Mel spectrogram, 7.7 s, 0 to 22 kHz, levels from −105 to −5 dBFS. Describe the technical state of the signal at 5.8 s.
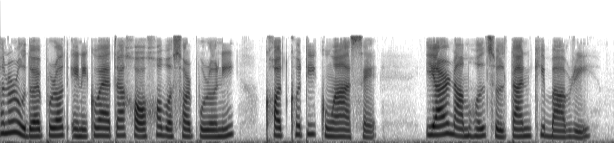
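At 5.8 s the speech is intact, carried through the Bluetooth mSBC headset codec with nothing heard above about 7.7 kHz, as that wideband link allows.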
